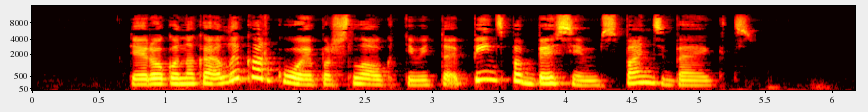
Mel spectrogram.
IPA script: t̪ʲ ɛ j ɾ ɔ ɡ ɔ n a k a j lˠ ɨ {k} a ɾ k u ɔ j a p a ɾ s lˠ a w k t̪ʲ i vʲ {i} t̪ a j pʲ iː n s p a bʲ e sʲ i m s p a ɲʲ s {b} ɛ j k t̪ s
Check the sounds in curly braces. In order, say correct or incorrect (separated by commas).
correct, correct, correct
